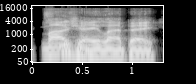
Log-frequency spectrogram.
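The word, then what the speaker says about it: Maciej Lampe: It's pronounced Maj Maj Lampe.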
